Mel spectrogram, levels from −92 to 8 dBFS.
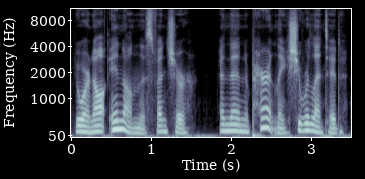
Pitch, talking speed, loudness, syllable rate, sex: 150 Hz, 205 wpm, -16 LUFS, 6.6 syllables/s, female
